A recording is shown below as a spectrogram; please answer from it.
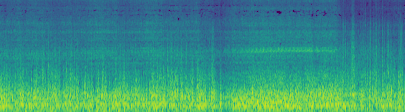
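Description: Wind rushing over a phone microphone on a moving motorcycle, with the bike's engine running underneath as a steady, loud rumble.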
